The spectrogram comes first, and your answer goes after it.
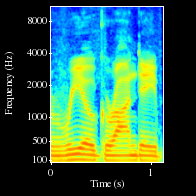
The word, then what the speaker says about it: Rio Grande: so moving on to Rio Grande blood or Rio Grand blood depending on how you want to pronounce it God it's just the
